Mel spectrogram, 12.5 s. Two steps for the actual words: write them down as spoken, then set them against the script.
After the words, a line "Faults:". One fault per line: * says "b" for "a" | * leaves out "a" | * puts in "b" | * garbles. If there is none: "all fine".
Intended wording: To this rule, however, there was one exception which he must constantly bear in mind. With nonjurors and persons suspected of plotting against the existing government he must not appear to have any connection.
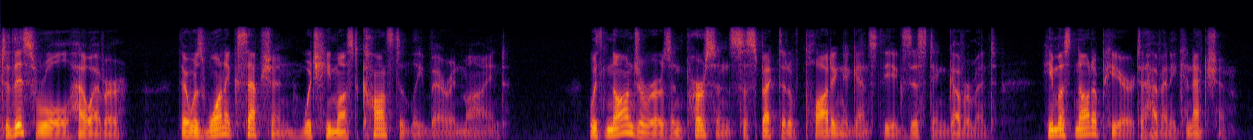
To this rule, however, there was one exception which he must constantly bear in mind. With nonjurors and persons suspected of plotting against the existing government he must not appear to have any connection.
Faults:
all fine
